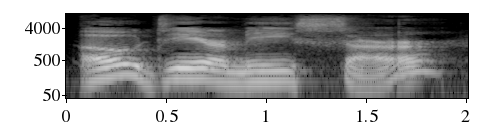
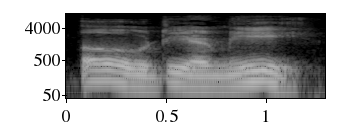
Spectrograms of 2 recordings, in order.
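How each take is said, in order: First: Louder, higher, offended echo of his words; the lawyer mocking the banker's dismay; indignant echo. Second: Slow, drawn-out mild dismay. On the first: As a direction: throw the words back, affronted. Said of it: "repeated Stryver". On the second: Acted. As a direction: let the dismay sag out slowly. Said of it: "cried Mister Lorry".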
